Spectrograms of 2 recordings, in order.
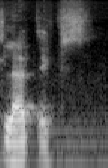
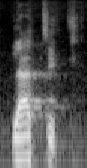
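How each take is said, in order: First: The second syllable ends in a ks sound. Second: The second syllable ends in a plain k sound. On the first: The speaker calls it wrong. "not ticks" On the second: The speaker calls it right. "is uh, tick"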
